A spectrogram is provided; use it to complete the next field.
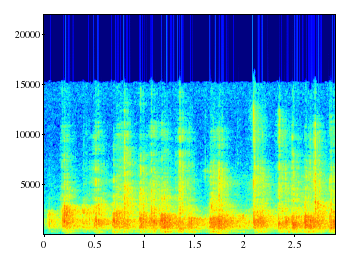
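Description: A church audience claps for the Lord in a steady, dense wash of applause that holds for about three seconds, loud and crackling with many overlapping hand claps and no voices.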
